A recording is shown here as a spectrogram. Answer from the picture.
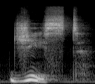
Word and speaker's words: jest: Jest and great rhymed with the word eat in Shakespeare's London. Thus, they were pronounced jeest, eat, and greet. Nothing was pronounced noting.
